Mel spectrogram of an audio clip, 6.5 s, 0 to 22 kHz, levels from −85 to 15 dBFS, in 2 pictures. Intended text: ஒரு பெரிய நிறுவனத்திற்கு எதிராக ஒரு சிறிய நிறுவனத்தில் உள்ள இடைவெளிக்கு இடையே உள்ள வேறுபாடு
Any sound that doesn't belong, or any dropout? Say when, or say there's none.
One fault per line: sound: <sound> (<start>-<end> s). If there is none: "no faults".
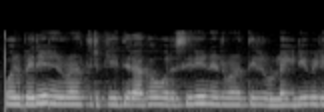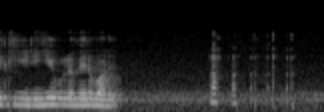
sound: laugh (5.3-6.2 s)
